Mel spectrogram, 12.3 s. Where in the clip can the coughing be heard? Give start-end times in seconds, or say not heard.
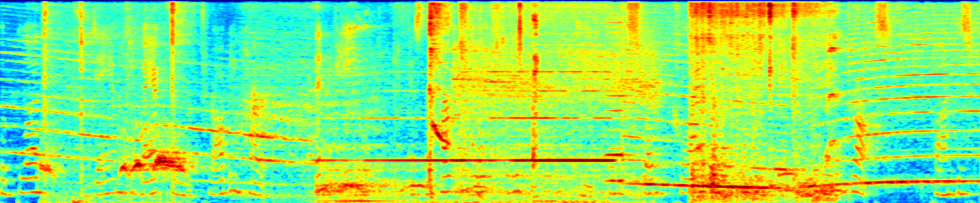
4.9-6.8.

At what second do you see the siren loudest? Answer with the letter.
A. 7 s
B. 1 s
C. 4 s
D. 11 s
A.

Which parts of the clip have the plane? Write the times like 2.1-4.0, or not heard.
3.9-8.2.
